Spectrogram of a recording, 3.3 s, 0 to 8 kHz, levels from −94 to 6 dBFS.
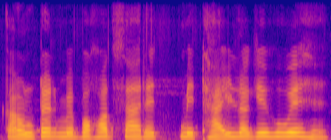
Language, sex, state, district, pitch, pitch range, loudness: Hindi, female, Bihar, West Champaran, 225 Hz, 210-230 Hz, -16 LUFS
